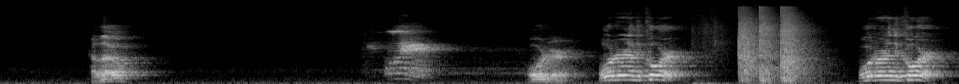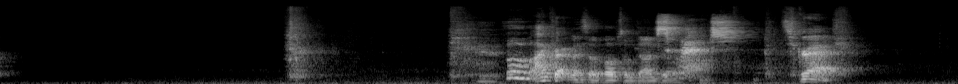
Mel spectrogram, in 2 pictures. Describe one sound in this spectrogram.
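A man talks with animation, close by, in an echoing empty room.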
